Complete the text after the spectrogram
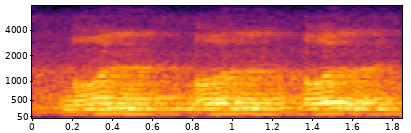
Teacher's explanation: Qul walaupun tidak nyeklok banget nggih, tapi usahakan dari pangkal lidah nggih. Qul tidak kul, bukan kul. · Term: qaf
